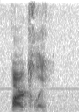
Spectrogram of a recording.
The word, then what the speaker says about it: Berkeley: Q-U-A-Y. – Q-U-A-Y. – How do you pronounce that word? – Key. – B-E-R-K-E-L-E-Y. – B-E-R-K-E-L-E-Y? I would pronounce that as Berkeley. – Barkley. – That's wrong. – No, it's not. – Barkley? – D-E-R-B-Y-S-H-I-R-E.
